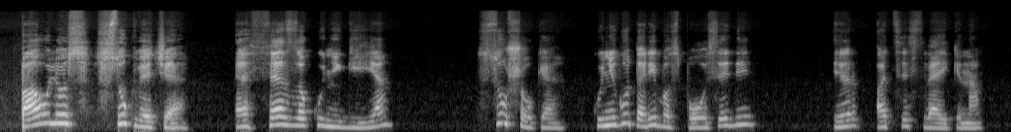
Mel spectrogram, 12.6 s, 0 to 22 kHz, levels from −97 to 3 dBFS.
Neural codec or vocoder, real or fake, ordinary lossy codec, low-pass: none; real; Opus, 32 kbps; 14.4 kHz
